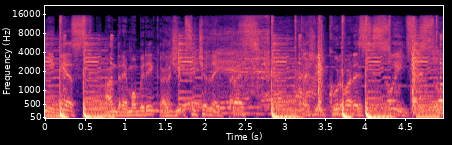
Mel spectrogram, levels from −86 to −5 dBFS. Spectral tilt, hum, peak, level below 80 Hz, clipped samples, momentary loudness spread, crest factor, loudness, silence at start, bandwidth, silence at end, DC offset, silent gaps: -4.5 dB/octave; none; -2 dBFS; -20 dBFS; under 0.1%; 7 LU; 14 dB; -17 LUFS; 0 s; 15.5 kHz; 0 s; under 0.1%; none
